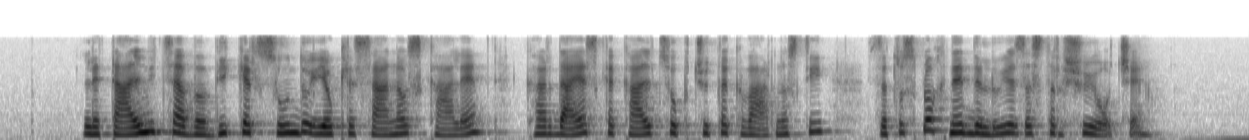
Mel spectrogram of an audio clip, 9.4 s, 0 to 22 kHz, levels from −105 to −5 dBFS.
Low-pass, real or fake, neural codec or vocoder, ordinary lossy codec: 7.2 kHz; real; none; none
